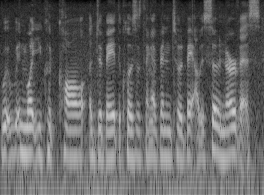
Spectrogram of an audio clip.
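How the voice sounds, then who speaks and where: A man talking casually over an online voice call, halting and restarting his words while the audio cuts in and out. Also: mid-range voice, little pitch movement, gravelly, a little hiss or hum. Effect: choppy call audio cutting in and out. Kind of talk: casual chat.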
